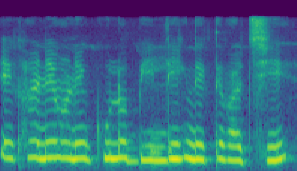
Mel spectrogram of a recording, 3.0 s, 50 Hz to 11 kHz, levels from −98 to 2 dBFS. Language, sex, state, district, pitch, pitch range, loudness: Bengali, female, West Bengal, Cooch Behar, 290 Hz, 270-300 Hz, -12 LUFS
